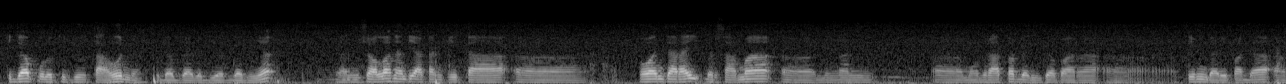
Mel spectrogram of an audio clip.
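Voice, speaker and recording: A man's voice: on the low side, fairly even intonation, moderate pace, dark tone, a little hiss or hum, poor audio. A man opening an online talk as host, speaking formally with many hesitant fillers.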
